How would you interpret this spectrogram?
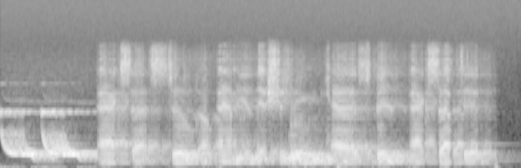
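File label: Crate Storage announcement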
